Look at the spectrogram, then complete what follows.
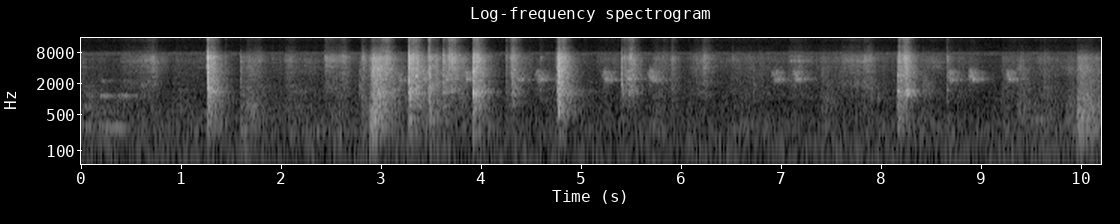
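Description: Steel putty knife scraping joint compound on a hand trowel and across a fibre-cement ceiling joint, in short scrapes at irregular intervals.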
